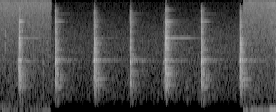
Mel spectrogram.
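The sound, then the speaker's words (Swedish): An old clock ticks steadily, seven crisp, evenly spaced ticks with a faint metallic ring, fairly quiet against a low background hum that drops away mid-clip. “lyssnar på det gamla tickandet ifrån den gamla klockan och fryser om sina gamla fötter.”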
